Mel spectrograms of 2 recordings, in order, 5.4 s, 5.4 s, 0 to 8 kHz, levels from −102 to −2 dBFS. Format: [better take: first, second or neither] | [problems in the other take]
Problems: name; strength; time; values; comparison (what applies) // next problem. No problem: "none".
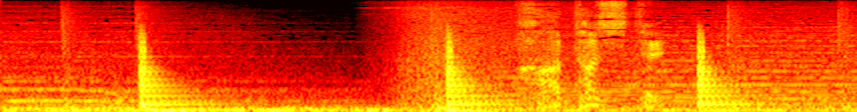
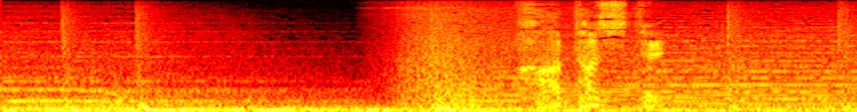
second | background sound (Guitar); 2 dB above the speech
